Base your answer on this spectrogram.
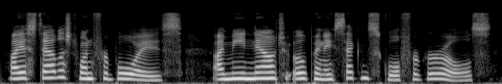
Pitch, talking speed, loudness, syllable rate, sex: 250 Hz, 180 wpm, -16 LUFS, 4.8 syllables/s, female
